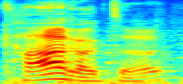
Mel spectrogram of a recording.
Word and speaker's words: Charakter: Und ja, ist das Charakter, weil irgendjemand hat in den Kommentaren behauptet, es heißt Charakter. Also, dass die Betonung auf K liegt. Aber das ist definitiv nicht so, also zumindest nicht im Hochdeutschen, vielleicht bei irgendeinem Dialekt.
